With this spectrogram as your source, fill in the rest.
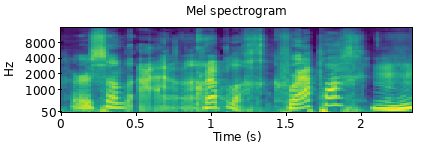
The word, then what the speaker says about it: kreplach: Kreplach?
